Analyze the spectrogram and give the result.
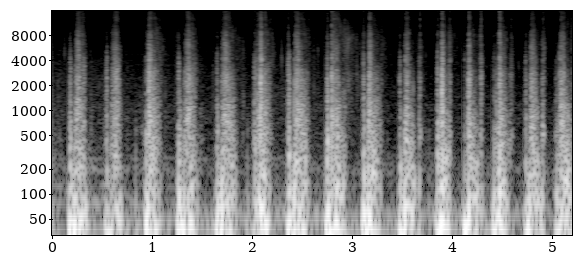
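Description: A thin wooden ear pick, held by fingertips, scratches the ear canal opening of a white silicone ear on a 3Dio binaural microphone. About twenty short, uneven scratching strokes sound close and muffled, heavy in low rumble with little brightness, each dying away almost at once.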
